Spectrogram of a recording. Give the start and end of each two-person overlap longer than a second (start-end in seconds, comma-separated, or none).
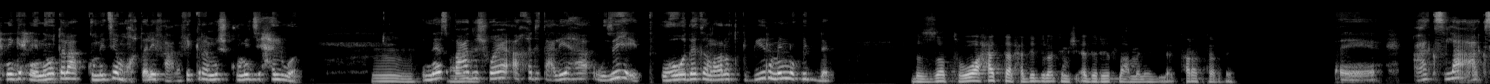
none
